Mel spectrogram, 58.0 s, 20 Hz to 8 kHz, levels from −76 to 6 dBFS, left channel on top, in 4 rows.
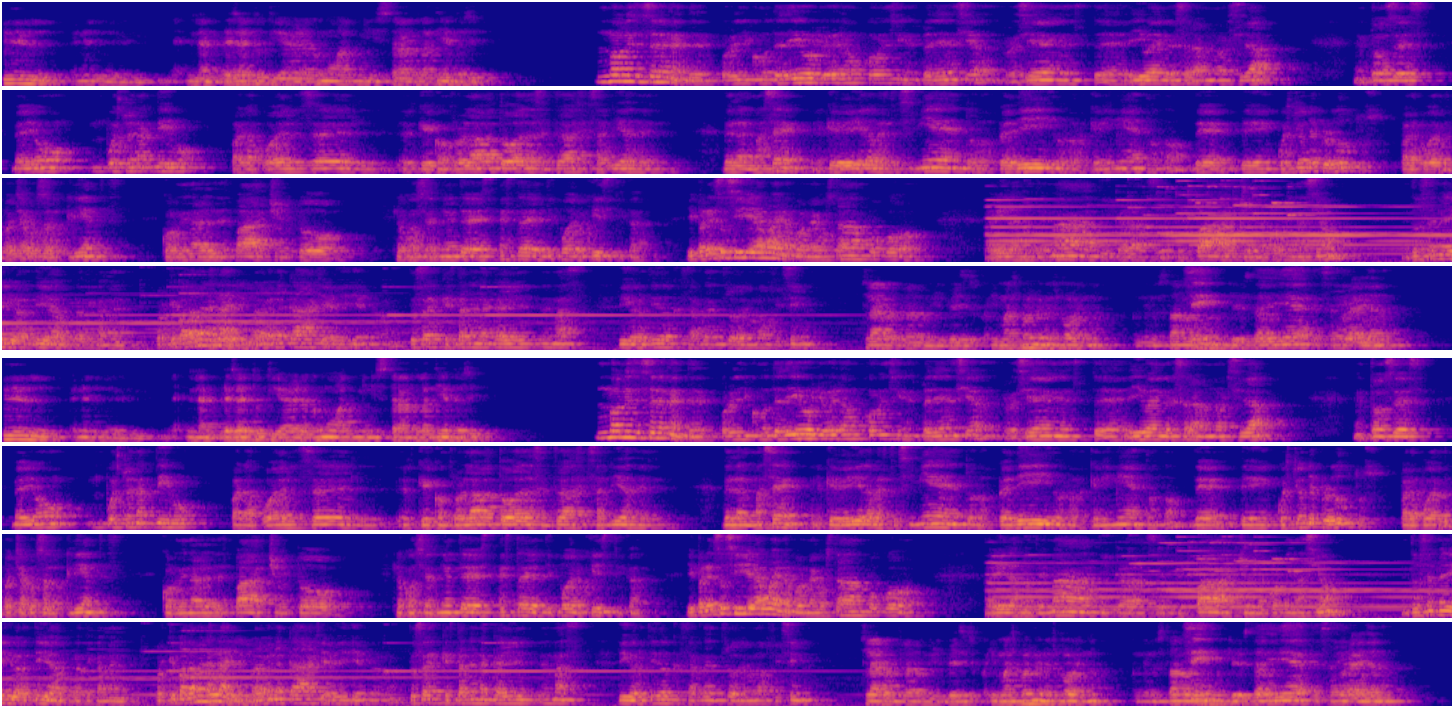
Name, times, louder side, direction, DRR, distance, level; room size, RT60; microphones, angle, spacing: voice 1, 0.0-4.8 45.5-46.0 52.1-54.5 54.8-56.2 56.8-57.3, right 3 dB, 55° right, 0 dB, 0.7 m, -27 dB
voice 2, 5.9-12.6 13.2-14.2 14.6-16.4 16.8-21.1 21.5-28.2 28.5-30.1 30.6-32.3 33.0-35.4 35.8-38.1 38.8-42.3 43.0-49.2 49.6-51.6 55.3-55.6 56.0-57.3, right 2 dB, 30° right, -4 dB, 0.3 m, -26 dB
sound 1, 38.8-52.2, left 3 dB, 70° left, 1.0 m, -33 dB
2.4 x 2.4 x 3.3 m, 0.82 s
head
